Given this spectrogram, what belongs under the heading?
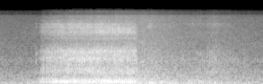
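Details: Snoring from a sleeping pet dog: one long, loud rattling snore lasting over a second, then quieter breathing.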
